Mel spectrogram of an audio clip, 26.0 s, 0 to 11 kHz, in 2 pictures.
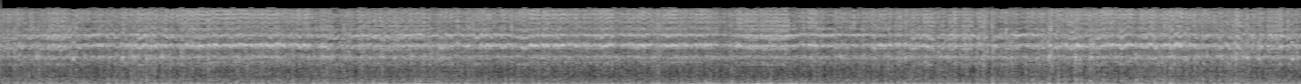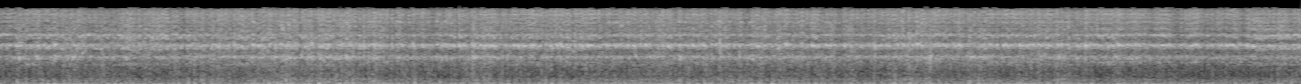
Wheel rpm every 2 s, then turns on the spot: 210, 220, 220, 230, 230, 230, 230, 220, 230, 220, 230, 230, 230.
none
